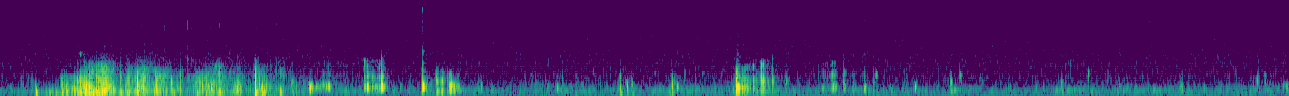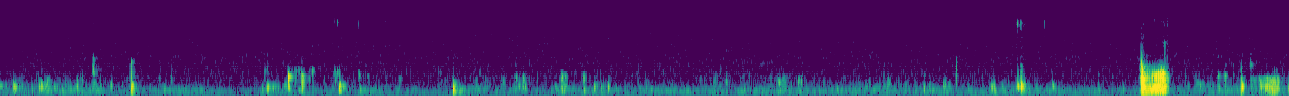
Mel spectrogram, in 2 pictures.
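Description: Soft, scattered gurgles and bubbly clicks with a longer rumble at the start and a louder gurgle near the end: ordinary stomach rumbling.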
